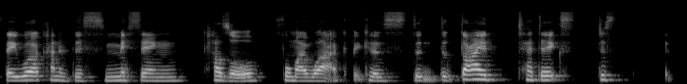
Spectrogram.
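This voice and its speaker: A woman from Austria with a light Austrian accent, hosting a podcast interview and speaking gently and thoughtfully with soft fillers. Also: lowish voice. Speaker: podcast host, yoga teacher and dietitian.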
